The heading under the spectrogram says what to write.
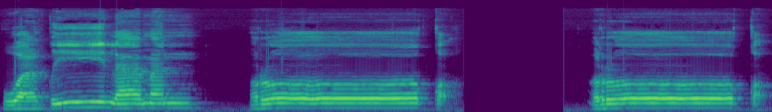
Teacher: Kita panjangkan ro-nya dulu, baru matikan huruf qa.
